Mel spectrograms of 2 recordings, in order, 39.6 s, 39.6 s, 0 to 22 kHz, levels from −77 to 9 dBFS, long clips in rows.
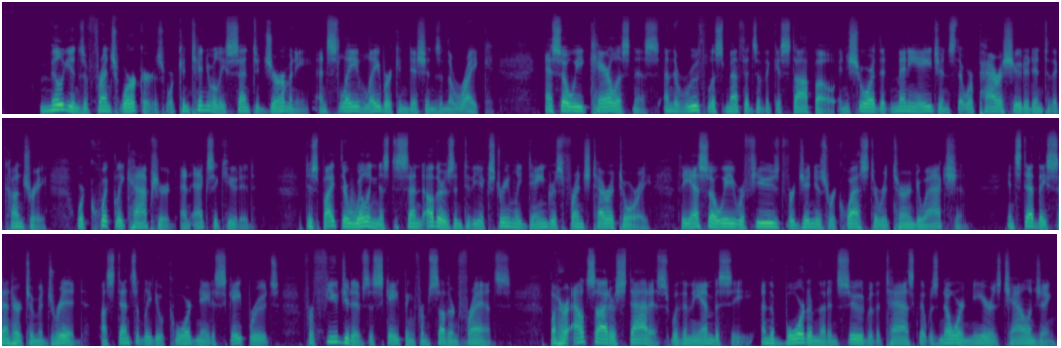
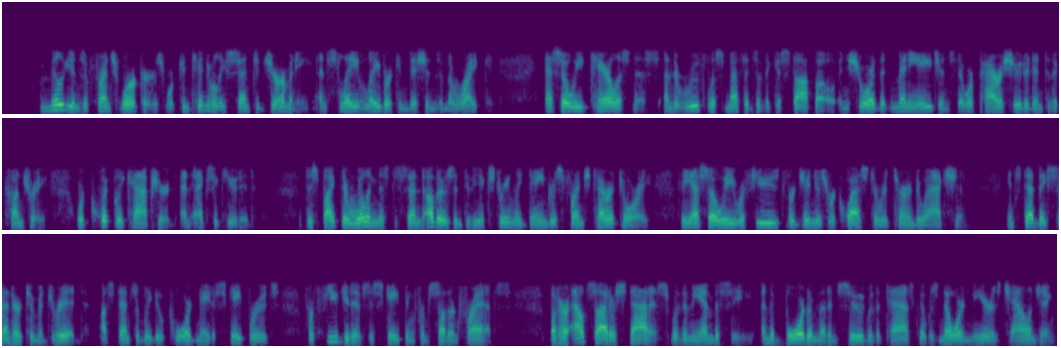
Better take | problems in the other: first | phone-call audio; poor line; nothing above 3.5 kHz

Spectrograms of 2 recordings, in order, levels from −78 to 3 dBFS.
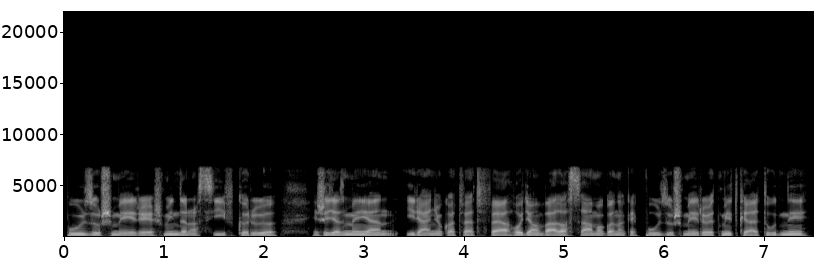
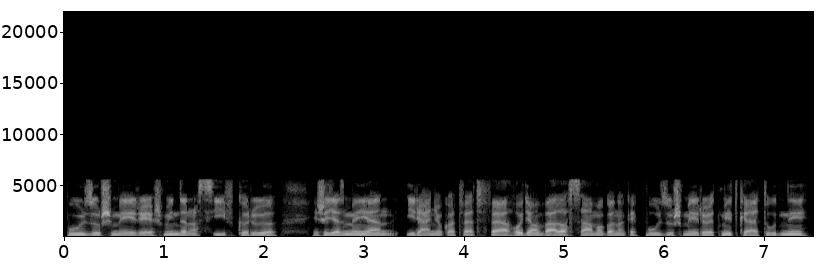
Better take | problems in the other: first | garbled, watery; badly; nothing above 5.5 kHz; slightly in the first

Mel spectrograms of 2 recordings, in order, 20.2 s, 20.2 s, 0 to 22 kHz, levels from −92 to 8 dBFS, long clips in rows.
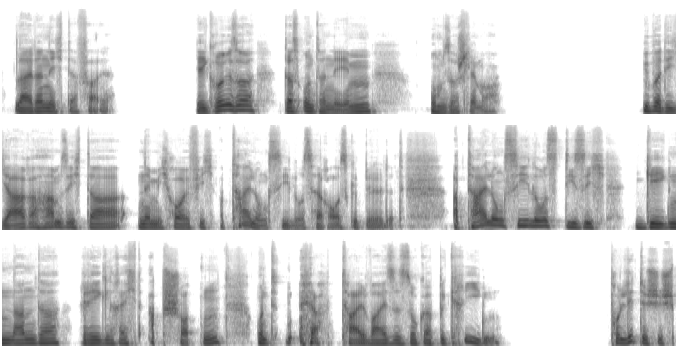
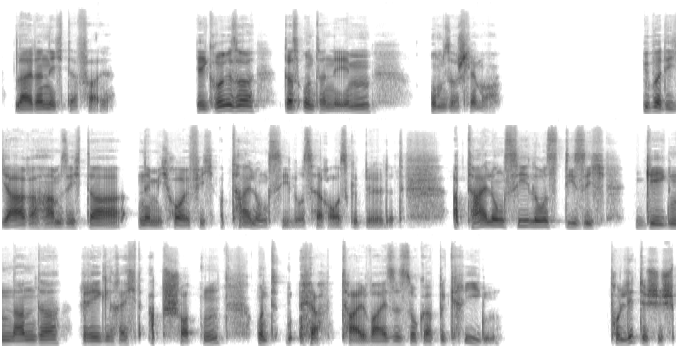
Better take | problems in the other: first | thin; very; fading below 350 Hz

